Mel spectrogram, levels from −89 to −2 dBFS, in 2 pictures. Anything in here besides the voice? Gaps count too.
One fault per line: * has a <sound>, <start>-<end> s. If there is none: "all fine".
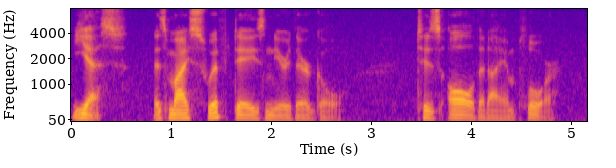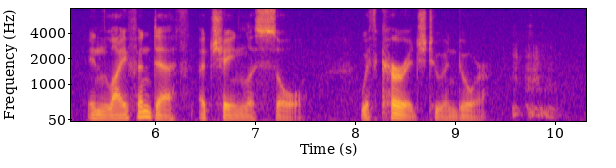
* has a throat clearing, 9.6-10.1 s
